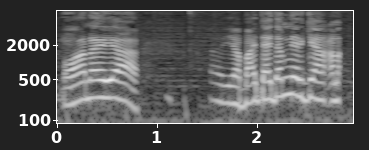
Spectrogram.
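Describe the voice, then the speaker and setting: A man's voice: very high-pitched, fairly even intonation, quick pace, fairly bright tone. A man with a Noakhali Bangladeshi accent making a casual prank phone call, hesitant and repeating himself. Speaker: prank caller. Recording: phone call with faint music.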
